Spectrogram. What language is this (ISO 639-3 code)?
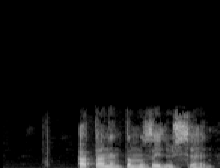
kab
